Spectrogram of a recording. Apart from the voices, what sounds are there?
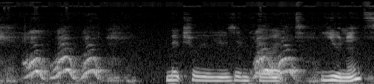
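dog barking at a squirrel in the yard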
